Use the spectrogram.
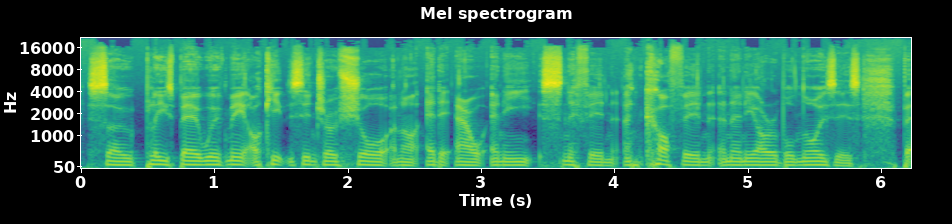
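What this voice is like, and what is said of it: Congested, rough-sounding voice. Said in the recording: “excuse my voice in this intro. I've got a bit of a cold. ... you feel completely fine but you sound terrible”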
